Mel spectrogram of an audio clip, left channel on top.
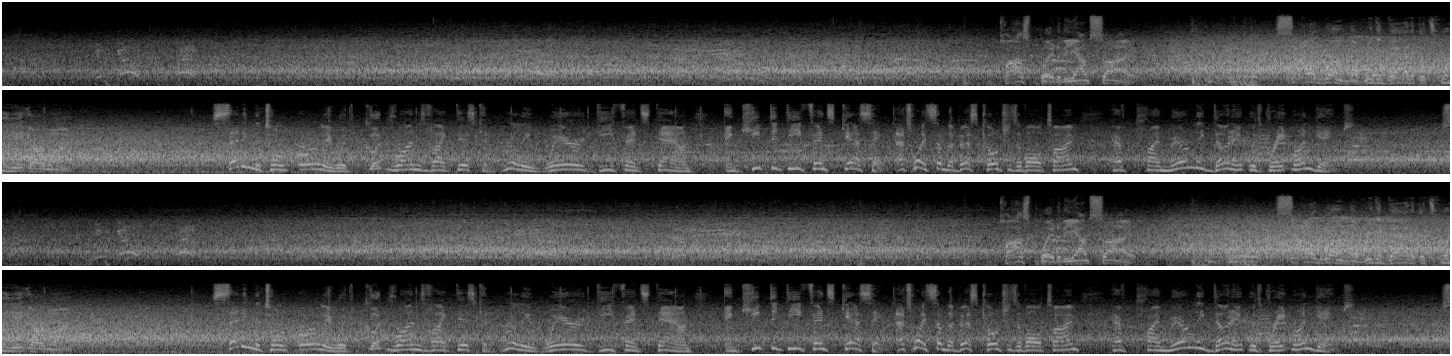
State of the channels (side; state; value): both; normal; correlation 0.43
